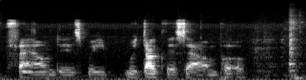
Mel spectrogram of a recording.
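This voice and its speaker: Lowish-voiced man explaining a build. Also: flat delivery, a little slow, darkish tone. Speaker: DIY build vlogger. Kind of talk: casual explanatory vlog talk. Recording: faint background noise.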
